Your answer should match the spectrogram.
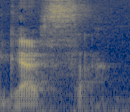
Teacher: Here it would be Garza, with a very sibilant Z.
